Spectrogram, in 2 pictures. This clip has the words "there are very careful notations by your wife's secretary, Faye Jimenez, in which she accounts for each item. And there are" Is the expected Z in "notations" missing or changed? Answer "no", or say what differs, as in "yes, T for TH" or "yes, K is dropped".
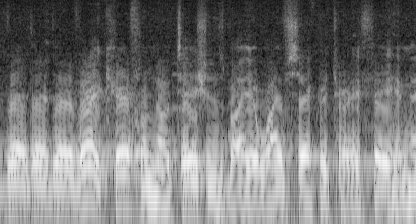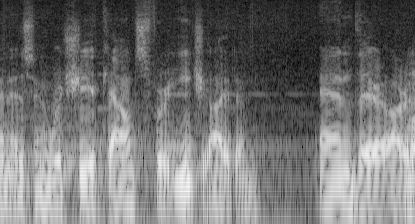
no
